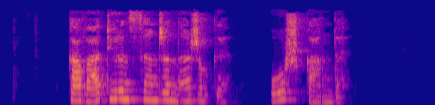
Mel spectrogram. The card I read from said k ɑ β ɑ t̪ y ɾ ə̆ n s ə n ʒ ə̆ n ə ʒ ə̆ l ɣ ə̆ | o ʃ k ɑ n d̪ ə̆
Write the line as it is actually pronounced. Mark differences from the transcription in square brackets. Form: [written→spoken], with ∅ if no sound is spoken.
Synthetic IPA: k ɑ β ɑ t̪ y ɾ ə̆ n s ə n ʒ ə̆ n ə ʒ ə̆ l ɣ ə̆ | o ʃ k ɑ n d̪ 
